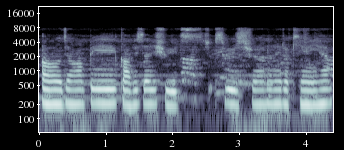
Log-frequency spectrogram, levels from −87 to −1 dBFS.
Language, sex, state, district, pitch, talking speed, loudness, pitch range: Hindi, female, Punjab, Kapurthala, 200 Hz, 135 wpm, -18 LUFS, 200-210 Hz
